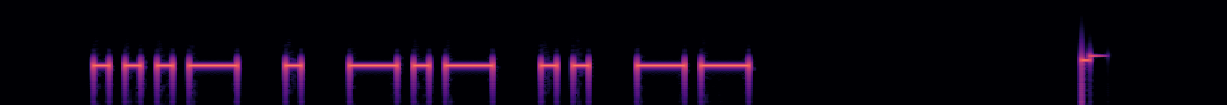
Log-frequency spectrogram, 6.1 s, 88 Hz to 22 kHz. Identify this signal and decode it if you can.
Morse code, heard as a keyed tone, about 15 wpm, 700 Hz. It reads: VEKIM
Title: Code Groups - 5 Letters - 15wpm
